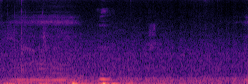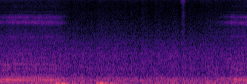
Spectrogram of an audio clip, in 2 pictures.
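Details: Person snoring during sleep: low, droning snores about every four seconds with quieter breathing between them.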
